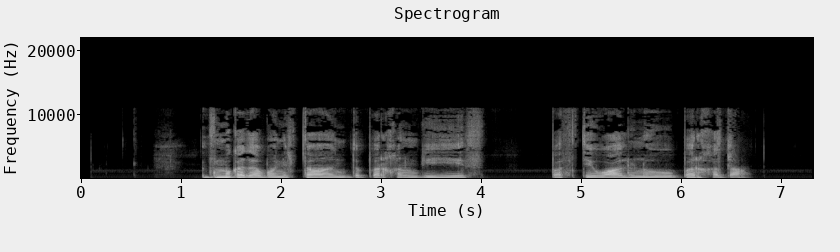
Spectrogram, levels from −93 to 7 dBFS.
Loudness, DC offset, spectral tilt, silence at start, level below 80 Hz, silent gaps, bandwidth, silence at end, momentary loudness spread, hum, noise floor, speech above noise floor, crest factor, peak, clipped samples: -25 LUFS; under 0.1%; -6 dB/octave; 1.2 s; -68 dBFS; none; 11.5 kHz; 0.65 s; 11 LU; none; -74 dBFS; 49 dB; 20 dB; -6 dBFS; under 0.1%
